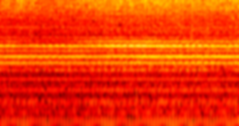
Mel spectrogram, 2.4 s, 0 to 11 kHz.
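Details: VW EA111 petrol engine idling after timing belt and tensioner replacement: steady high-pitched whine over the pulse traced to a faulty oil filter; fixed by replacing the filter.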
